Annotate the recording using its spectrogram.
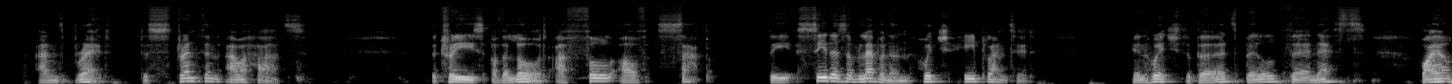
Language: English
